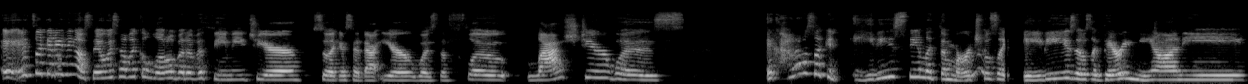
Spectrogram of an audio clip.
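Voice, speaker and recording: Bright-voiced woman with a Baltimore accent. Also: on the high side, sing-song. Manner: rambling, full of "like" and "um", quick self-corrections. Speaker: podcast co-host. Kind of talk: casual chat.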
